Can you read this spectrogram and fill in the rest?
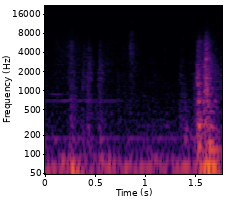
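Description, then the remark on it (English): A basement door is pushed shut, with some brief shuffling and creaking before it closes with a soft, low thud near the end. No one speaks. “But I need everybody to hold on for a second because I got to shut the door to the basement.”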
